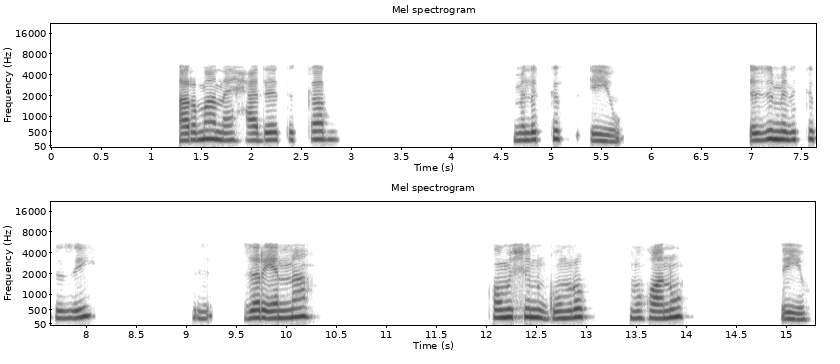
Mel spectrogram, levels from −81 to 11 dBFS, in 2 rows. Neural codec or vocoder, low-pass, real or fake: codec, 16 kHz, 8 kbps, FunCodec, trained on Chinese and English, 25 frames a second; 5.4 kHz; fake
